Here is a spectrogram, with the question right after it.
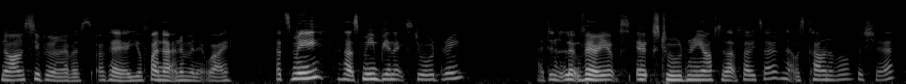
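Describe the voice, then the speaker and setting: Speaking very fast, a woman has a British accent and a fairly high pitch. Her voice is shaky. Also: ordinary pitch variation. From Britain. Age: 40s. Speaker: speaker at a talk event. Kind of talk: public talk. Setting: stage with audience.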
